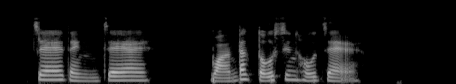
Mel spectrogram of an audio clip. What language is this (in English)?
Cantonese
